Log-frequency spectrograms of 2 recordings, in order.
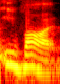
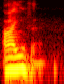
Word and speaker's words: Ivan: No, I believe Yvonne is the correct pronunciation. And who in the UK is named Ivan?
